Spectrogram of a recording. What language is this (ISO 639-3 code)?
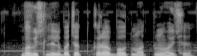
mai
